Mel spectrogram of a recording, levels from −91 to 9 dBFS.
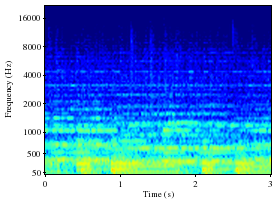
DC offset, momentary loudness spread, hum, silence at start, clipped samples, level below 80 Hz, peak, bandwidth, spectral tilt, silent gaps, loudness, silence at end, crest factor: under 0.1%; 4 LU; none; 0 s; under 0.1%; -42 dBFS; -16 dBFS; 11 kHz; -9 dB/octave; none; -33 LUFS; 0 s; 14 dB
